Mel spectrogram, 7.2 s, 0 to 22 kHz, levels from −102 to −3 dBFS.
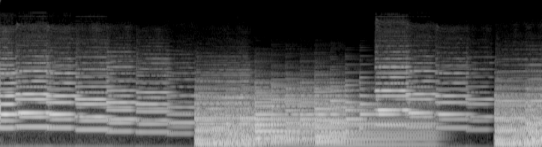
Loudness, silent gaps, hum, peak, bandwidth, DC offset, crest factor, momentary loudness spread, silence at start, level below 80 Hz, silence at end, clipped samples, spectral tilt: -26 LUFS; none; none; -12 dBFS; 11.5 kHz; under 0.1%; 14 dB; 8 LU; 0 s; -38 dBFS; 0 s; under 0.1%; -7 dB/octave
